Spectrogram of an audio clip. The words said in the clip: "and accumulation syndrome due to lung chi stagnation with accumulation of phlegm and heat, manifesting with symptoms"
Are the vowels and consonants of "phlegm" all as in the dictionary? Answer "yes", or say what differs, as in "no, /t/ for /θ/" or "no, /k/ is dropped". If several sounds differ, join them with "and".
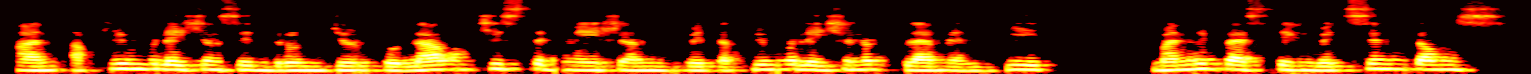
no, /p/ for /f/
